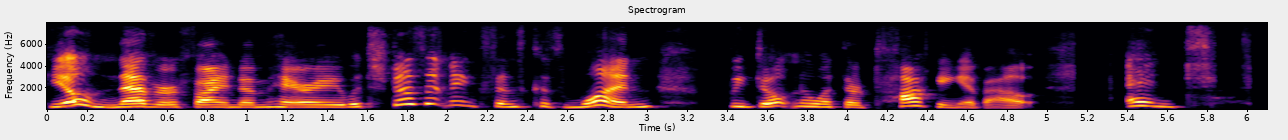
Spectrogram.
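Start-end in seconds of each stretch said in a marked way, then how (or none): 0.0-1.5 put-on angry voice, louder. Retelling a scene where Eve answers angrily: imitating Eve being mad. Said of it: "Eve's just, like, mad".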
